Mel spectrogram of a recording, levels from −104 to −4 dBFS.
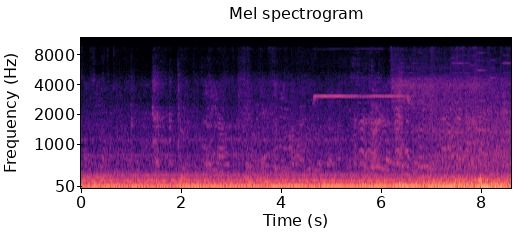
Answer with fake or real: real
